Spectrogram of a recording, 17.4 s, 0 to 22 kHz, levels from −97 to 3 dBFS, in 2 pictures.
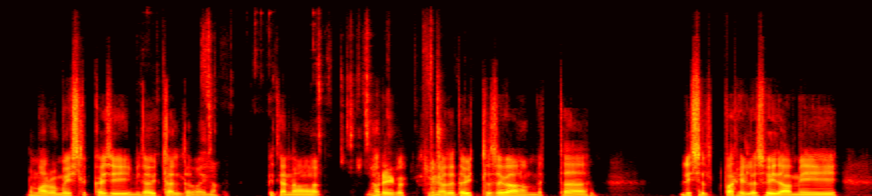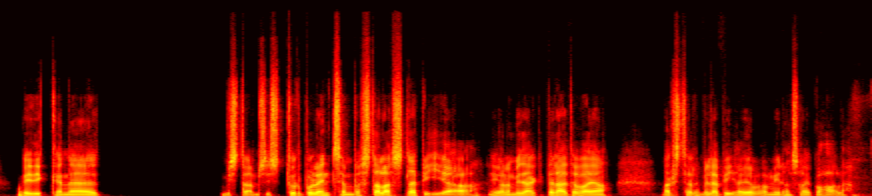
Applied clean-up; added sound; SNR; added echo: neural mask model Resemble Enhance denoiser.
